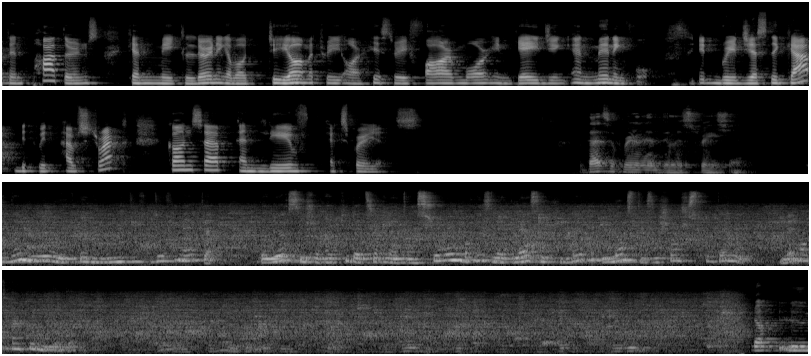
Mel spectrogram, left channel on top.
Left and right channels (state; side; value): different; both; correlation 0.00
